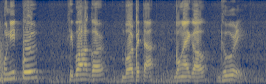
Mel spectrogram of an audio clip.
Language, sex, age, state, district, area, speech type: Assamese, male, 18-30, Assam, Sonitpur, rural, spontaneous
